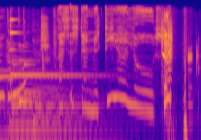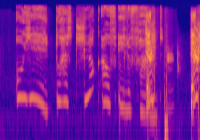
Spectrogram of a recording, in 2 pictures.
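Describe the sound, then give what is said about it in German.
A chiming, tinkly jingle fades out, then an elephant hiccups in a series of loud, cartoonish voiced hiccups, about six or seven sharp yelps at irregular intervals, clear. “Der Elefant hat Schluck auf.”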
